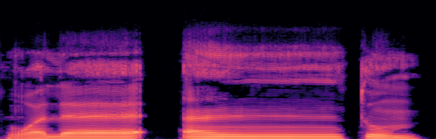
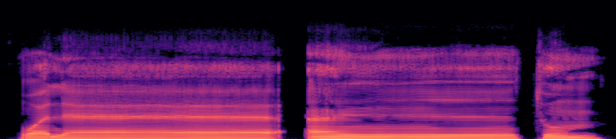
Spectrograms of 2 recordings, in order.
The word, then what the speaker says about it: ولا أنتم: So you don't pronounce the noon, ولا أنتم. You keep your mouth slightly open when you're saying it, and you kind of like skip the noon. ولا أنتم.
